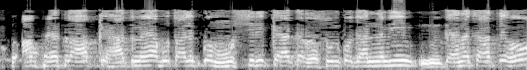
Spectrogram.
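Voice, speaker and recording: On a recorded phone call, a male Islamic cleric argues about religion, insistent and pushing his points through repetition. His husky voice sits high, with fairly even intonation and a moderate pace.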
